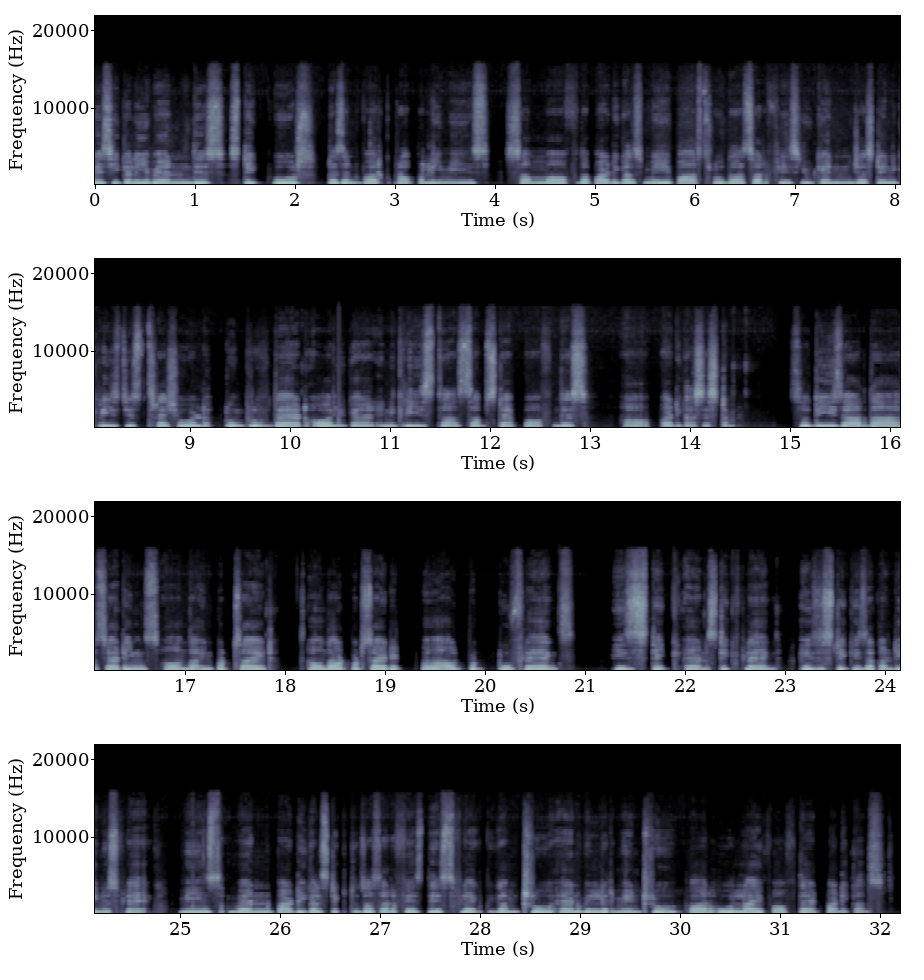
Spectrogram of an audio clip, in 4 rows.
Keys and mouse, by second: 10.0 click, 14.4-17.8 drag, 18.3-23.0 drag, 31.1 click.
